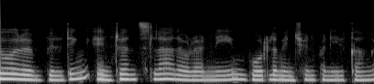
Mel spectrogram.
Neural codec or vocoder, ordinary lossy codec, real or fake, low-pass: none; Opus, 64 kbps; real; 7.2 kHz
